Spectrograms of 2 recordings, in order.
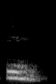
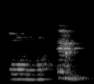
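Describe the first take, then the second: First: The word is squeezed into one syllable. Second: The word is said with two clear syllables. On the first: The speaker calls it wrong. "do not pronounce this poem" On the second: The speaker calls it right. "This is having two syllables"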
